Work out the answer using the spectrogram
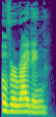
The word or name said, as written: overriding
